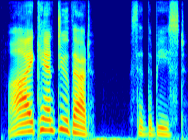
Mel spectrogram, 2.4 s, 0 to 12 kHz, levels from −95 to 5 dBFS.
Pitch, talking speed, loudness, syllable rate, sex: 190 Hz, 180 wpm, -18 LUFS, 4.0 syllables/s, female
